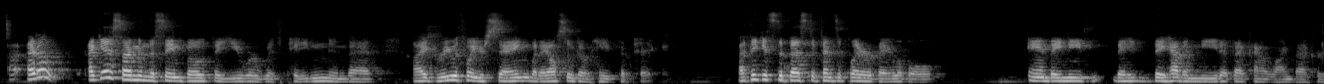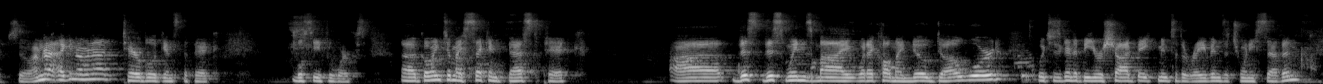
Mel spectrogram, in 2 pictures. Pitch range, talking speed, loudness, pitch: 135-175 Hz, 215 wpm, -23 LUFS, 155 Hz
